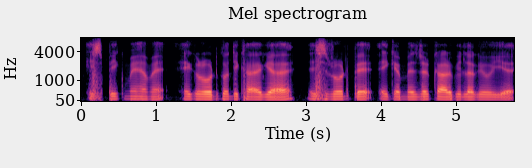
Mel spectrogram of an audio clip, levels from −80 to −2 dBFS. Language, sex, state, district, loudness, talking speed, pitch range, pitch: Hindi, female, Bihar, East Champaran, -27 LUFS, 205 wpm, 110-115 Hz, 115 Hz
